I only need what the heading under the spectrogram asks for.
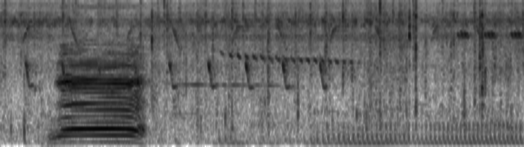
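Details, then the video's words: Tame bull calling the cows on the way to the pen: a single loud, full-throated moo under a second long, followed by a thin whistling sound and low rumbling background. "suara sapi jantan memanggil betina"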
